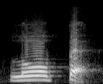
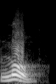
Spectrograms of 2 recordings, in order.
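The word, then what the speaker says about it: лоб: lobe which means forehead if we pay attention to the devicing of consonant at the end b is changing into pair that is why the pronunciation is coming as lopez instead of lobe lope lope volasi volasi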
